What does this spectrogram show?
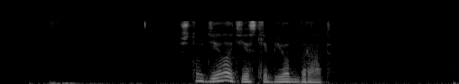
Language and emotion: Russian, neutral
